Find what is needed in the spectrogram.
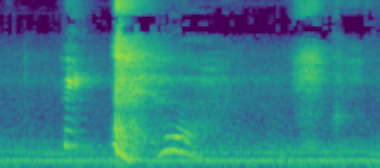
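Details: Sneeze captured while cleaning around an apartment: a short in-breath, then one sharp, explosive sneeze with a faint trailing voice.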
